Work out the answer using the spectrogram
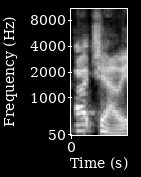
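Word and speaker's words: Godchaux: Is that how you say it? Godchow? Godchow? – Godchow, yeah. – Gotcha. All right. Got you. I got you. It's Godchow.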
